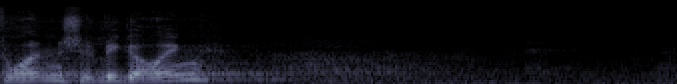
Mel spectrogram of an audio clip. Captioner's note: crowd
